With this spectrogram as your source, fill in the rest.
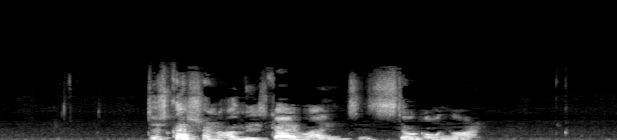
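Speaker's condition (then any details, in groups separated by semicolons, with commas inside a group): Cerebral palsy; reliable voice, uses voice control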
